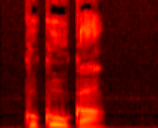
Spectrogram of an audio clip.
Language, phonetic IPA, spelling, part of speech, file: Polish, [kuˈkuwka], kukułka, noun, Pl-kukułka.ogg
